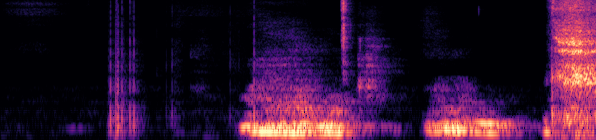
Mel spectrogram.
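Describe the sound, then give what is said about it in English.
A dog makes playful noises while trying to play: two drawn-out throaty growls with short sharp snorts or yips between them, no voices, lasting only a few seconds. “Is your dog okay? He's trying to play with”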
